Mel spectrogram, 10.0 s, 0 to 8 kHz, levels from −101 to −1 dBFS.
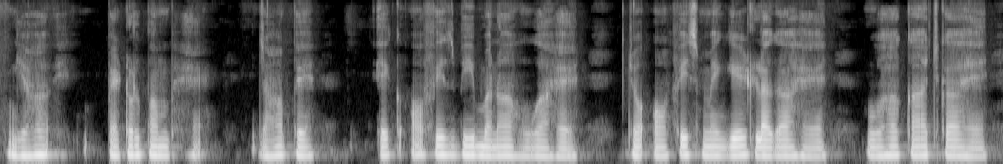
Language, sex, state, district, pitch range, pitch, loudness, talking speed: Hindi, male, Chhattisgarh, Korba, 110-120 Hz, 115 Hz, -19 LUFS, 135 wpm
